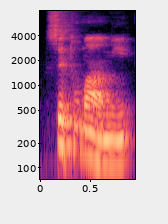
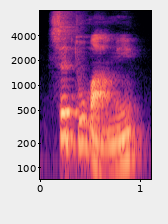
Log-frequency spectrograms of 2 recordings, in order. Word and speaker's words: se tu m'ami: In Italian, you would read this, se tu m'ami, se sospiri. The music, however, does se tu m'ami. So the accent is on se tu m'ami. It's not se tu m'ami, it's se tu m'ami.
